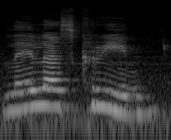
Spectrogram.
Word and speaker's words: Leylas Krynn: Empress Layla Screen. Oh. Layla's cream.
